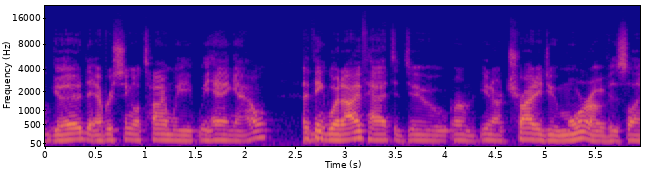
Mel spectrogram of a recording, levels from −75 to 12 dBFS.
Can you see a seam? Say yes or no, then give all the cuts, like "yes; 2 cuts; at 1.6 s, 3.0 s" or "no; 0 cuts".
no; 0 cuts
